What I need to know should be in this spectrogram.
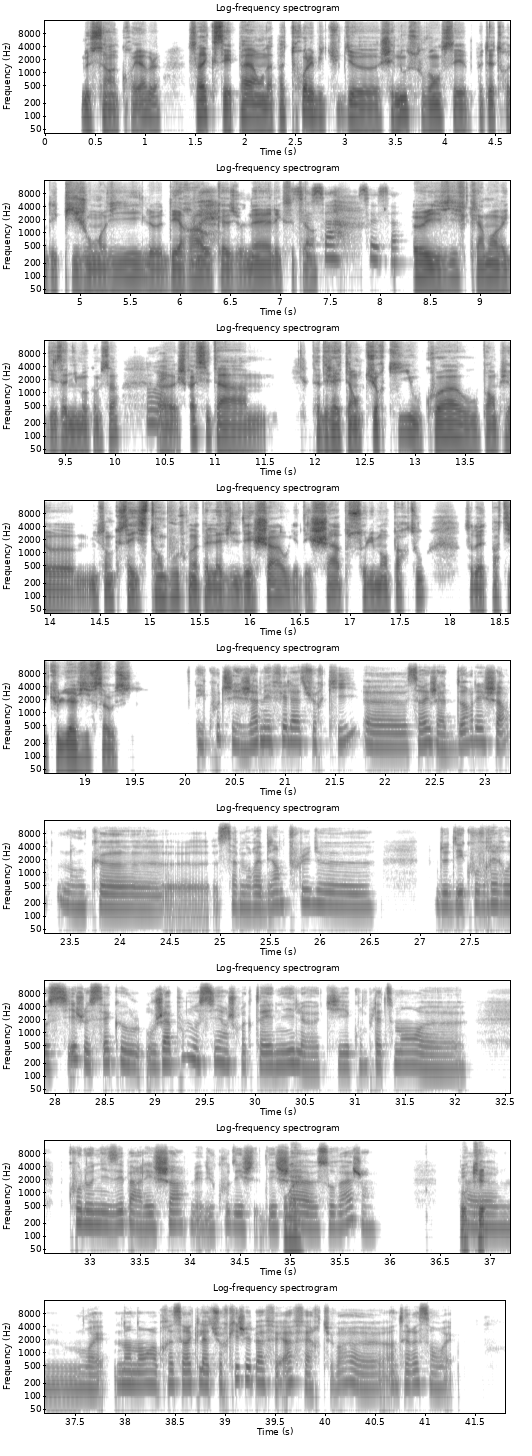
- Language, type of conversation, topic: French, podcast, Peux-tu me raconter une rencontre inattendue avec un animal sauvage ?
- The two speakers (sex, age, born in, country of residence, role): female, 40-44, France, Spain, guest; male, 30-34, France, France, host
- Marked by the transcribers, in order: drawn out: "heu"; tapping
